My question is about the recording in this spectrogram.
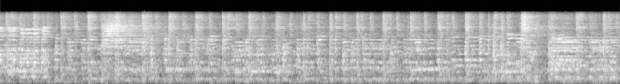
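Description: Church band music with sustained organ chords over a steady drum beat.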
